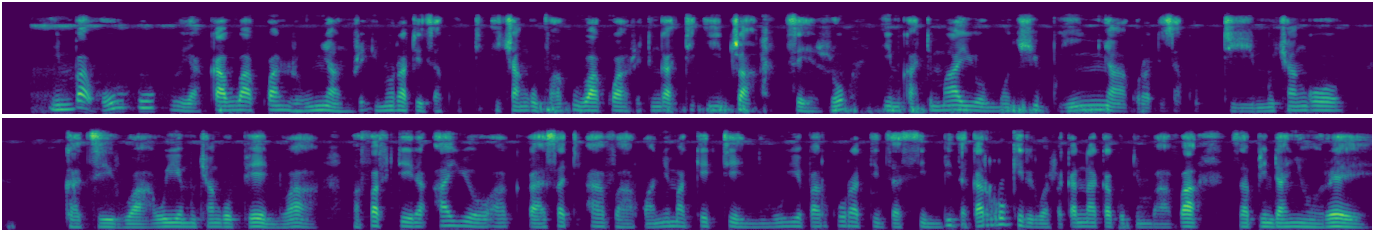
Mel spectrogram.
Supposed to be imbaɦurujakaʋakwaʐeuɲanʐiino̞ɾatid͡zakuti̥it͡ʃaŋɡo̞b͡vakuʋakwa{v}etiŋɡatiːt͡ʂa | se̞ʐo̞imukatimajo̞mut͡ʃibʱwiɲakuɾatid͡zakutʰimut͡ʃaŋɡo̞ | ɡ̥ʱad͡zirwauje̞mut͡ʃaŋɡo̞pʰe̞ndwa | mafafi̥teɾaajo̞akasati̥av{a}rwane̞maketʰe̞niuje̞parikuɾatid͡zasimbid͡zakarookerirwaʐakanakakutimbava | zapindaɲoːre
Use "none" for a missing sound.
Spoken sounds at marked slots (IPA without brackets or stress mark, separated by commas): ʐ, a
